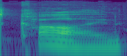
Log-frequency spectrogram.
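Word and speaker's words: Kain: However, they both get personal invitations to a new King of Fighters tournament and information that the mysterious Kine, no, I'm not joking, that's how his name is pronounced, knows information about Rock's deceased mother Marie.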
